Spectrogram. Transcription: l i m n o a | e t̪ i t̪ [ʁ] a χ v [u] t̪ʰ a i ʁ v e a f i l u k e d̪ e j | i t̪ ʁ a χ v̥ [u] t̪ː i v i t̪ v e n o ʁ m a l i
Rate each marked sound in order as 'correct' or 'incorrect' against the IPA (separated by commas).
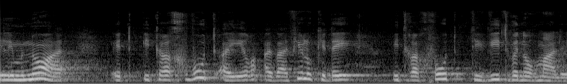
correct, correct, correct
